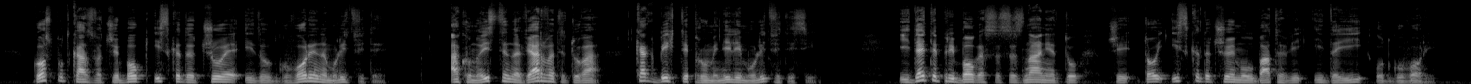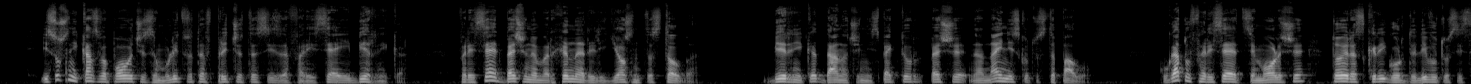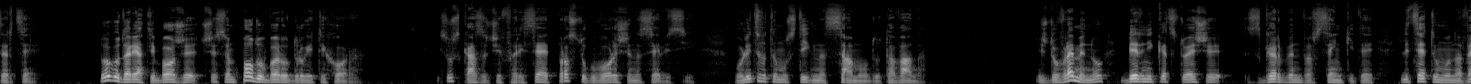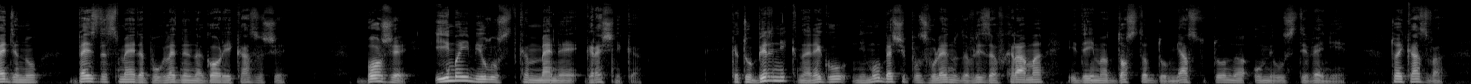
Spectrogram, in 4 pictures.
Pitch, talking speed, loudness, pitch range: 105 Hz, 145 wpm, -30 LUFS, 95-125 Hz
